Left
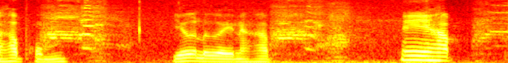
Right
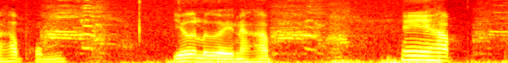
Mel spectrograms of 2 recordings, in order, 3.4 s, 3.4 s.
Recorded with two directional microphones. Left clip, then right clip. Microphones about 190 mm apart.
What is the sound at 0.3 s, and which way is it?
Goose, 30° left (ahead or behind).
